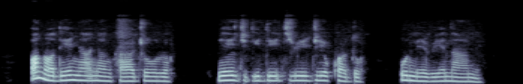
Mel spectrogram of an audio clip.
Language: Igbo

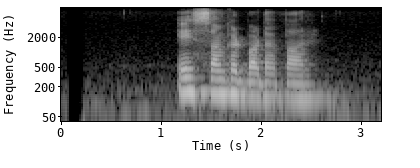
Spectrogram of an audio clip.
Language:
Nepali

